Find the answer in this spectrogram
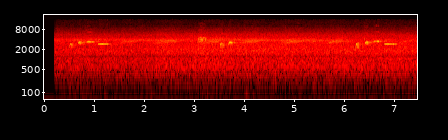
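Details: A house sparrow at a roof gutter in Estepona, Málaga, Spain, in August 2018, gives three brief bursts of bright chirps a few seconds apart, over a steady loud hiss of background noise.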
